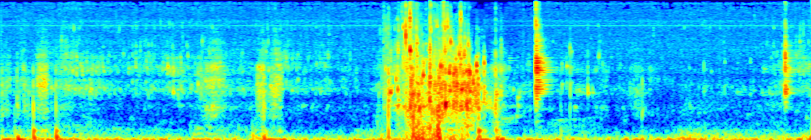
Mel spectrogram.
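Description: Water recorded underwater beside a sailboat's hull: gurgling and sloshing over a low rumble, with scattered knocks. There is a louder rushing surge about three seconds in and a sharp click just after it.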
